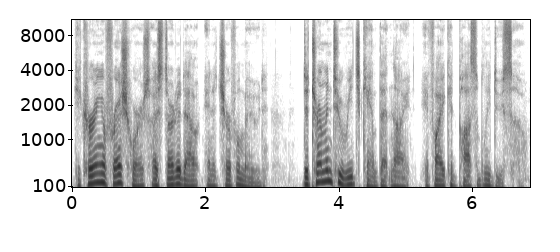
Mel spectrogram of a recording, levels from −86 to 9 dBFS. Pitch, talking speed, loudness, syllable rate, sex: 115 Hz, 200 wpm, -18 LUFS, 5.6 syllables/s, male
